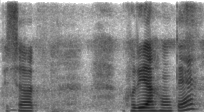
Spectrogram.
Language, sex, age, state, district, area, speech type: Assamese, female, 45-60, Assam, Kamrup Metropolitan, urban, spontaneous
